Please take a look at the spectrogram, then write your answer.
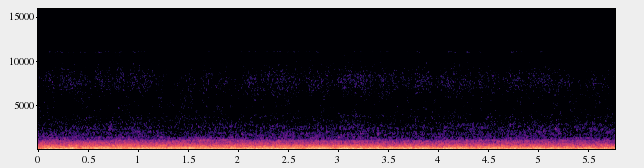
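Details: BMW 320i with a deep, wavering low-pitched rumble while cruising at 30–40 km/h, rising and falling slightly; source not yet pinned down.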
